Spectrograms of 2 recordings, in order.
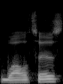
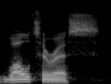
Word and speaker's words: Walters: Me switching it to Walt become better because people would mispronounce Walters. they would pronounce it as Walterus and stuff and then when it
